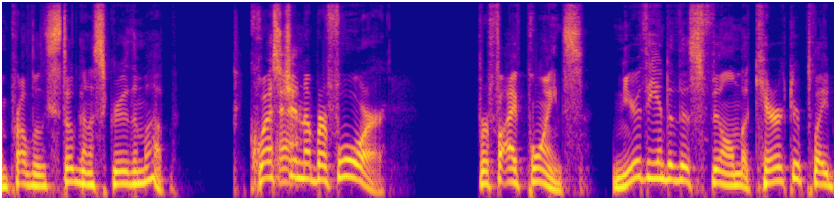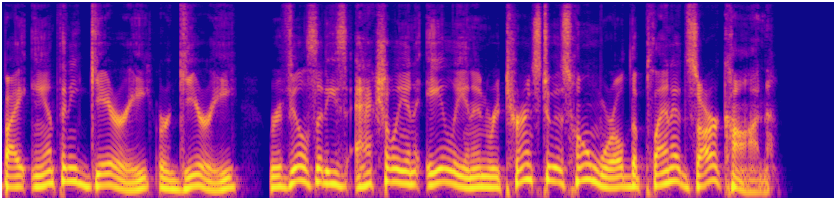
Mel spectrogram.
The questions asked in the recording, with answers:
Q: Near the end of this film, a character played by Anthony Geary reveals that he's actually an alien and returns to his homeworld, the planet Zarkon.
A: UHF.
